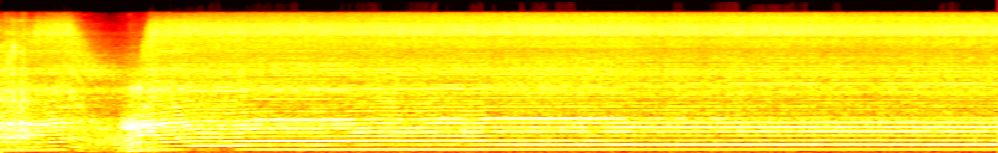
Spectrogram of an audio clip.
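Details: Cheap two-stroke weedeater after a new carburetor kit and line refit: blips, then settles into a steady high buzz with even pitch and no surging; running properly.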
